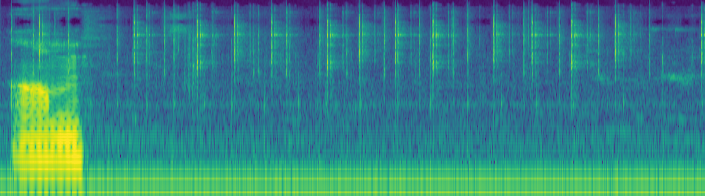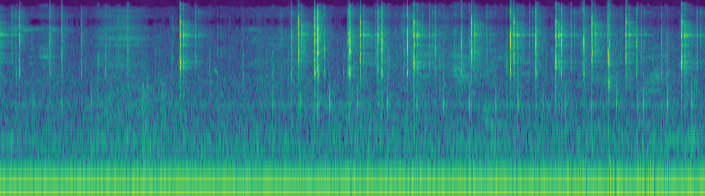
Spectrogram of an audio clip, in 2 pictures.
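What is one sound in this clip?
Lock dials click as they turn, over and over.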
